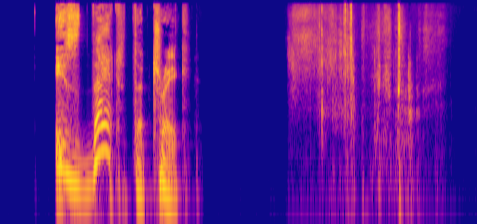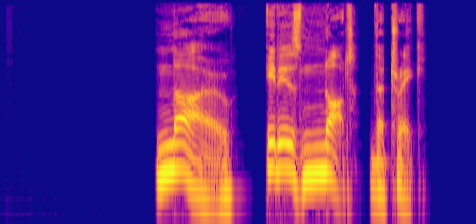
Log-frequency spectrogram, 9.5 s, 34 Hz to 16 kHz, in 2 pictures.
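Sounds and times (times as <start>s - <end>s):
speech: 0.8s - 2.0s, 6.3s - 9.0s
long strip of paper rustling and crinkling as folded: 2.9s - 4.6s.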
